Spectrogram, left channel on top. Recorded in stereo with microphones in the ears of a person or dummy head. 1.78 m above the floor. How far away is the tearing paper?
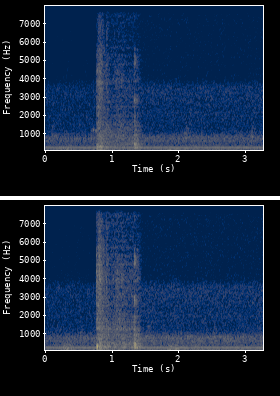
About 1.1 m.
